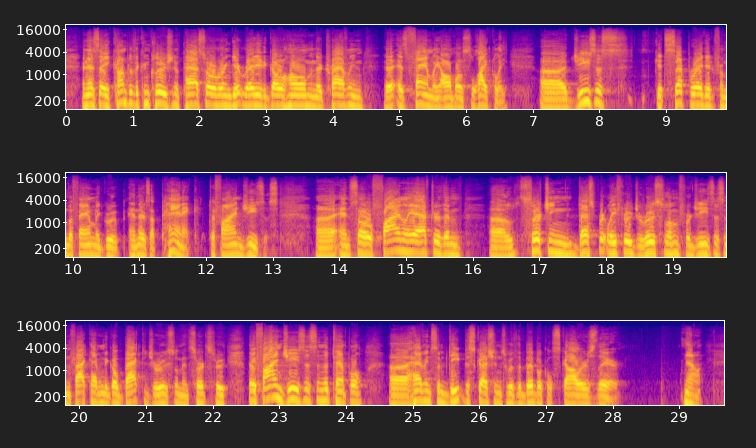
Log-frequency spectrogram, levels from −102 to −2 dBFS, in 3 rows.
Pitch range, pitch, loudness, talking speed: 125-150 Hz, 135 Hz, -11 LUFS, 160 wpm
